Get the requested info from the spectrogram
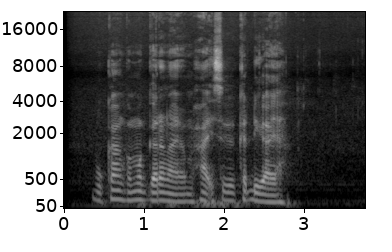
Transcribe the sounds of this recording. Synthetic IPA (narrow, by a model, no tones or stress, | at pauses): bʊkʰaːŋkʊmɐɡɐɾɐnaːjɔmɐħɑːʔɪ̰sɐɣɐkʰɐɗɪɣaːjaː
